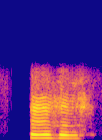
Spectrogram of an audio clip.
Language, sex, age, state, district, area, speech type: Santali, female, 18-30, West Bengal, Malda, rural, conversation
